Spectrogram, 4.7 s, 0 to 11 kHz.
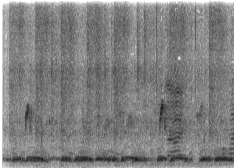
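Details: A 3-month-old Malaysian spotted dove gives low, soft, rounded coos in a steady run of about two notes per second, with a few faint high chirps from another small bird.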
